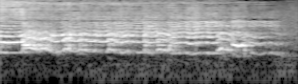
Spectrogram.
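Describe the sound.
A person lets out a loud, sustained Tarzan-style jungle yell while beating the chest, a high warbling cry whose pitch wavers up and down for about three seconds before fading slightly at the end.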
